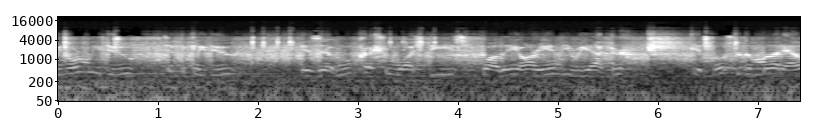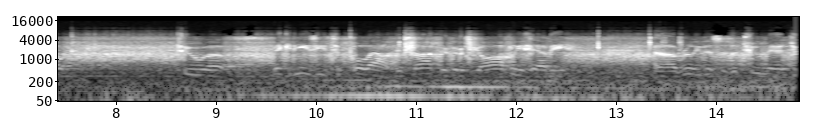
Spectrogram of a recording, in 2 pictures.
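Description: A man's voice talking through most of the stretch, sounding as if played back through a speaker, with a low hum that comes in about ten seconds in and fades about two and a half seconds later.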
